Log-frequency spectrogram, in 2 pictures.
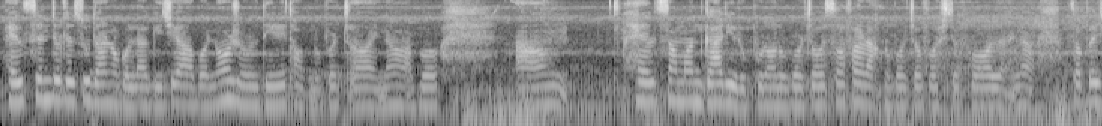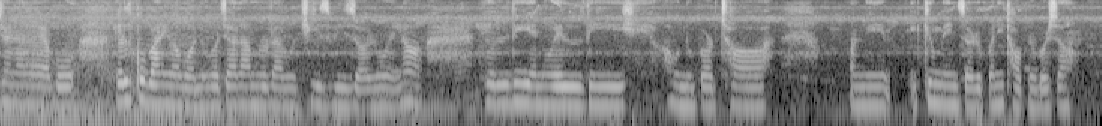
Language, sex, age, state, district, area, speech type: Nepali, female, 18-30, West Bengal, Kalimpong, rural, spontaneous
